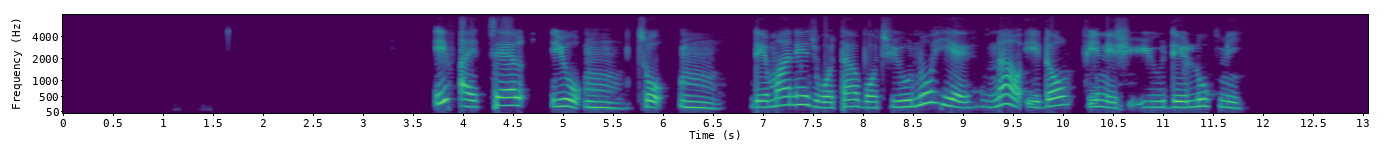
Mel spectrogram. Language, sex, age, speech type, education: Nigerian Pidgin, female, 30-45, spontaneous, tertiary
